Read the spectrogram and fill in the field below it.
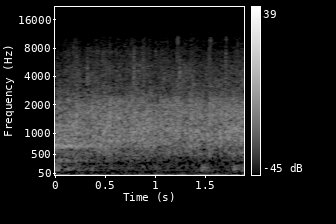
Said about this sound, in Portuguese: Pode aplaudir o Senhor.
